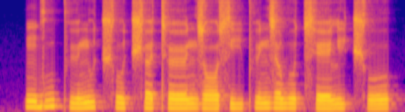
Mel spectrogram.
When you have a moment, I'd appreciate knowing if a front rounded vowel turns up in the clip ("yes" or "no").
yes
